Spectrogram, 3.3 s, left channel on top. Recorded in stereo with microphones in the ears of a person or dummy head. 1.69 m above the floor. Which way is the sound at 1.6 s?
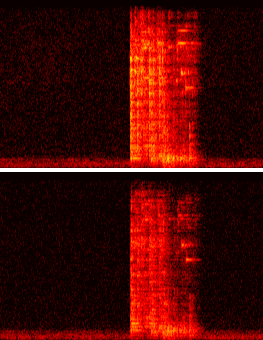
60° left (ahead or behind).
